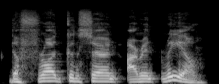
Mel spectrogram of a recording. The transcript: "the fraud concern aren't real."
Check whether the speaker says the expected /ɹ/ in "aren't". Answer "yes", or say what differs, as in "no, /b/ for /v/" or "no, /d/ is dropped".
yes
